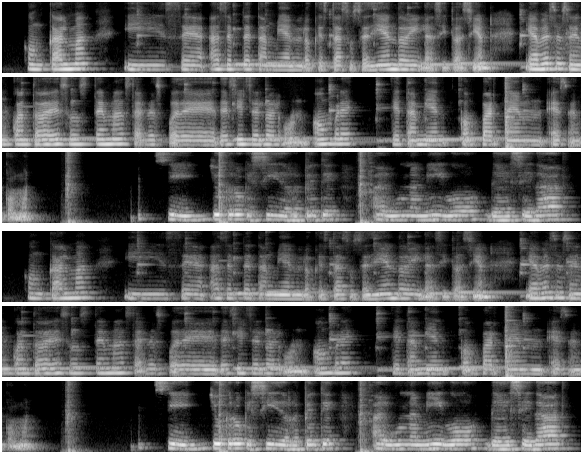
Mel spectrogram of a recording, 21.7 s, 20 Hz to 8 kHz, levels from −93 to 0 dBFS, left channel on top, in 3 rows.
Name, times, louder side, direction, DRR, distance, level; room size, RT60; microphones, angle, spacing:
voice 1, 0.3-1.1 1.5-11.7 12.1-14.9, left 4 dB, 85° left, 0.5 m, -24 dB
sound 1, 1.7-14.4, left 2 dB, 70° left, 2.2 m, -37 dB
sound 2, 13.5-13.7 15.2-15.4 17.1-17.4 18.9-19.2, left 1 dB, 20° left, 0.5 m, -29 dB
voice 2, 16.4-18.6 19.1-21.5, right 3 dB, 45° right, 0.4 m, -19 dB
4.3 x 3.2 x 2.8 m
head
